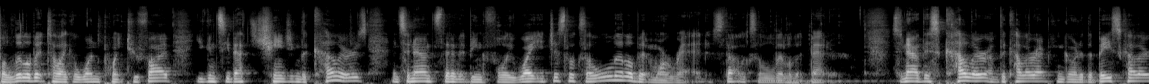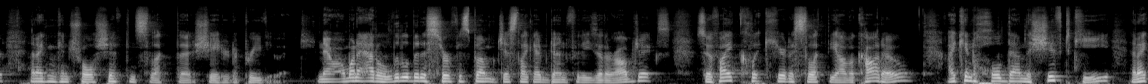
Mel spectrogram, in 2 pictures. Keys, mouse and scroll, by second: 0.0-0.2 typing, 1.2-4.8 shift+middle drag, 1.3-3.4 shift+scroll up 1, 3.4 shift+scroll up 1, 3.7-4.6 shift+scroll down 1, 4.6-5.7 scroll down 1, 5.1 middle click, 5.1 typing, 5.7 scroll down 1, 6.7 middle click, 6.7-7.2 scroll up 1, 7.2 scroll down 1, 7.7 middle click, 8.1 scroll down 1, 8.5-10.8 middle drag, 9.0 drag, 9.8 click, 9.8-10.8 scroll up 1, 11.7 ctrl+shift+click, 12.4 middle click, 12.4-12.8 scroll down 1, 12.9-14.3 middle drag, 14.2 click, 14.3 typing, 14.9-15.6 shift+middle drag, 15.6-17.3 shift+scroll down 1, 17.3-18.4 shift+scroll down 1, 19.6 scroll down 2, 19.7 middle click, 20.0 middle click, 21.5 click, 22.2 shift+click.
